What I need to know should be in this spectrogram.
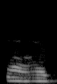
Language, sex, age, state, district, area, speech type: Kannada, male, 45-60, Karnataka, Belgaum, rural, conversation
